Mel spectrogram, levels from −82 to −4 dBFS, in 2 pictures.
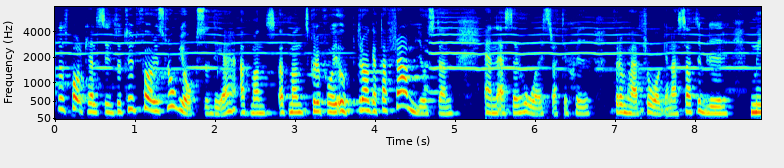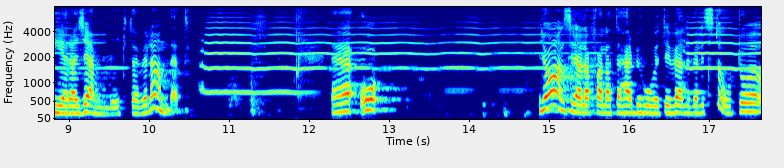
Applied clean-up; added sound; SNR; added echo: classical method Wiener filter.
